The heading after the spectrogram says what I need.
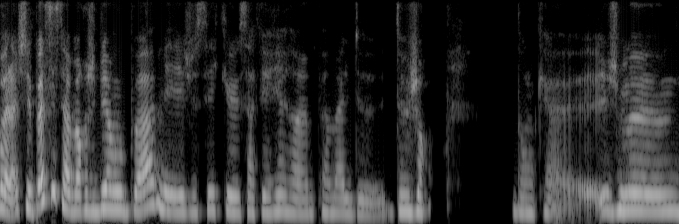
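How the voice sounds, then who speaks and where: Over a very clean recording with a silent background, a woman speaks at a fairly high pitch. Her pace is fairly slow, with ordinary pitch variation. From southwest France. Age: 30s. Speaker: voice-over and manga content creator. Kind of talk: interview.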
